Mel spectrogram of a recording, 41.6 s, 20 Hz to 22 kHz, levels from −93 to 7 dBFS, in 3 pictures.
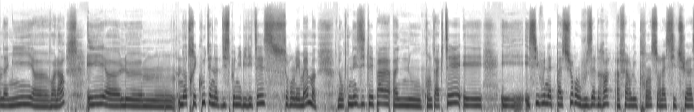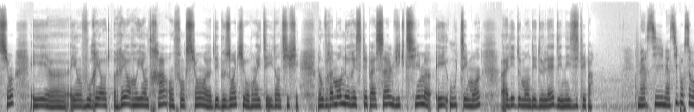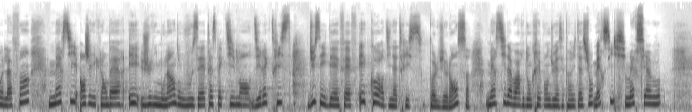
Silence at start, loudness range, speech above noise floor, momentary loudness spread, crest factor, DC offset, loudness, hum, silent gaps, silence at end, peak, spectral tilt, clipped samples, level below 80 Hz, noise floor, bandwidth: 0 s; 3 LU; 25 dB; 6 LU; 14 dB; under 0.1%; -22 LUFS; none; none; 0 s; -8 dBFS; -5 dB/octave; under 0.1%; -54 dBFS; -47 dBFS; 16.5 kHz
